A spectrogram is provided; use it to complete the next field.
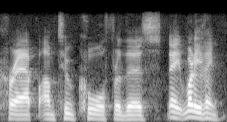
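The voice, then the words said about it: Burt Reynolds impression. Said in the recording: “Norm Macdonald did do Burt Reynolds on there which was yes. incredible. Like this ... it was a great impersonation.”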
